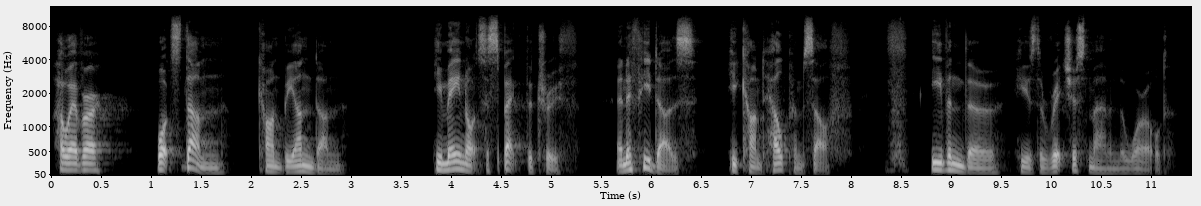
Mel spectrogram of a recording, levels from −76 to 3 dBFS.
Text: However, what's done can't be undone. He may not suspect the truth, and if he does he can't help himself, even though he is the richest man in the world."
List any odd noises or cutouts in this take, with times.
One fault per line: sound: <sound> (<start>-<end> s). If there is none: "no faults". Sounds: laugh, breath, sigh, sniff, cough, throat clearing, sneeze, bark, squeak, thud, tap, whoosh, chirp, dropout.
sound: sniff (8.3-8.6 s)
